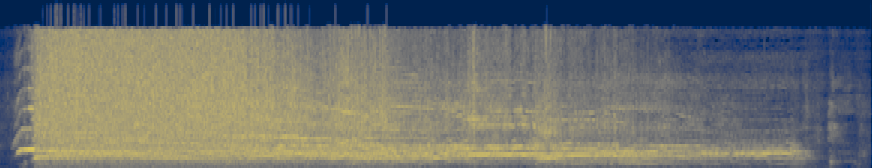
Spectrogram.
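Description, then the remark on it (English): A group of people, told to connect with their anger and let it out, scream and yell together, one loud, sustained collective outburst lasting about ten seconds before it breaks off and fades. “You connect with some anger now and just let it out. But really voice it. Scream or yell.”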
